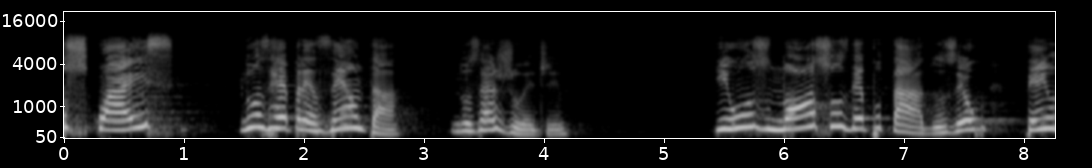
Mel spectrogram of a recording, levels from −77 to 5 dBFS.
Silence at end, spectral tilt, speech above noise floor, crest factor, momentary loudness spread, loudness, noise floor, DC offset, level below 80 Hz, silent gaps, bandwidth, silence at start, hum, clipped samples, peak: 0 s; -5 dB/octave; 58 dB; 10 dB; 18 LU; -22 LUFS; -80 dBFS; under 0.1%; -74 dBFS; none; 10.5 kHz; 0 s; none; under 0.1%; -12 dBFS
